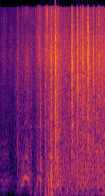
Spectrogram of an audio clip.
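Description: Pigeons cooing in a modern, metal-clad pigeon loft, soft low coos amid a continuous busy rustle of birds, steady throughout.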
